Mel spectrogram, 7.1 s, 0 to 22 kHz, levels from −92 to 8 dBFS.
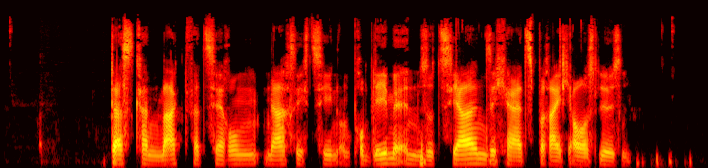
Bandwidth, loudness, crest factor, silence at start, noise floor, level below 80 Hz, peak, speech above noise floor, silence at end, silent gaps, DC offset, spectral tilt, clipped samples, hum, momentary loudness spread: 15 kHz; -23 LUFS; 24 dB; 1.1 s; -74 dBFS; -70 dBFS; -2 dBFS; 50 dB; 0.35 s; none; under 0.1%; -2 dB/octave; under 0.1%; none; 9 LU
